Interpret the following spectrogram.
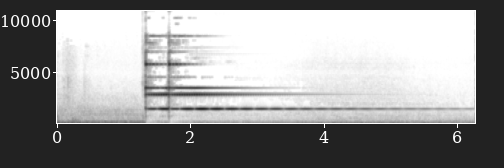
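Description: Brass ship's bell struck twice in quick succession about a second in, then ringing on with one clear tone that slowly fades away. It is the bell being struck ('glasen') by hand with its clapper.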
